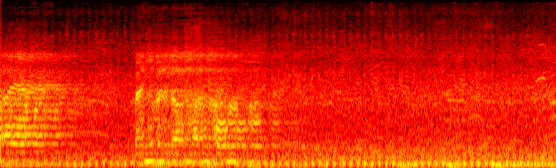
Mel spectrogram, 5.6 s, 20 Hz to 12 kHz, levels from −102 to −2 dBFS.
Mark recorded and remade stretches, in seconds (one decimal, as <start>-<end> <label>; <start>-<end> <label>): 0.0-1.8 recorded; 1.8-3.0 remade; 3.0-5.6 recorded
